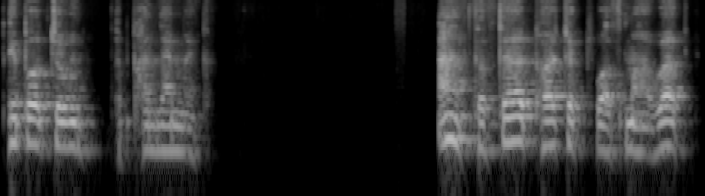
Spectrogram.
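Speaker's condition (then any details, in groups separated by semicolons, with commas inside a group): Cerebral palsy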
